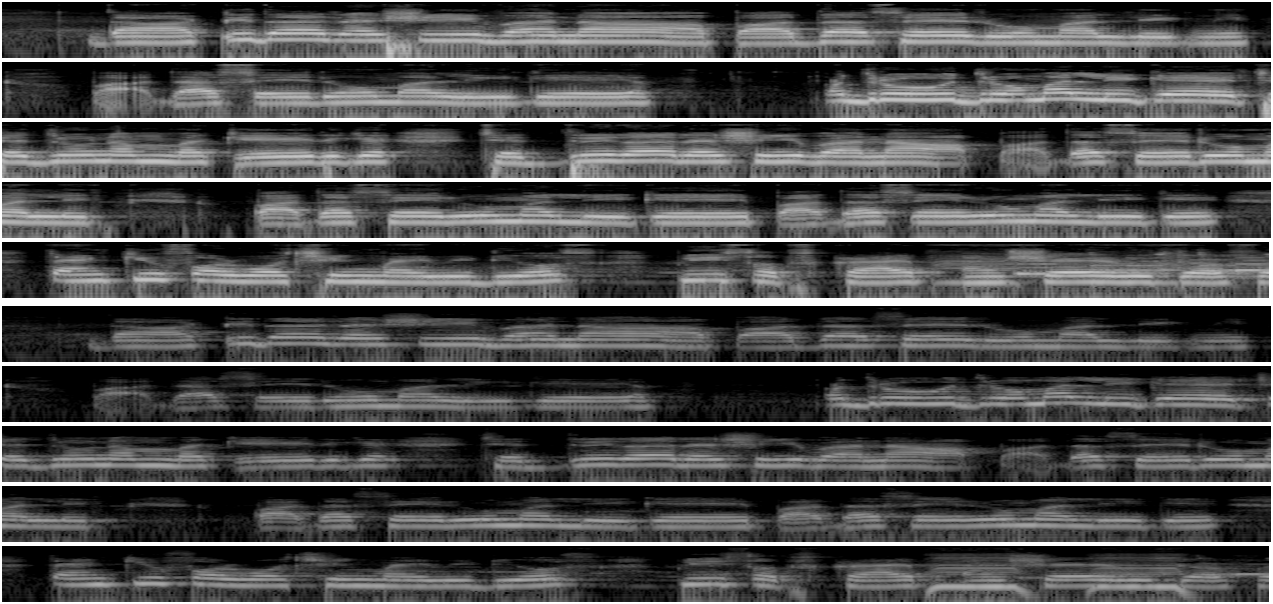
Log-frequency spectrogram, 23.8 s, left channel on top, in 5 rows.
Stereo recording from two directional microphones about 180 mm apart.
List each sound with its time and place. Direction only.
0.4 s child singing: 45° left (ahead or behind)
5.1 s speech: 55° left (ahead or behind)
6.2 s child singing: 40° left (ahead or behind)
7.8 s a sound: 35° left (ahead or behind)
15.2 s child singing: 50° left (ahead or behind)
16.1 s a sound: 40° left (ahead or behind)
